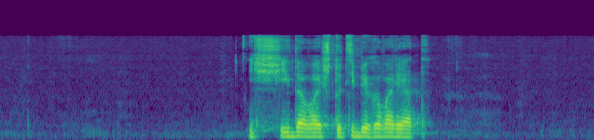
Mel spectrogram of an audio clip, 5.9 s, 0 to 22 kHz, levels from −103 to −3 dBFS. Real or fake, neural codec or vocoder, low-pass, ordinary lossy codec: fake; codec, 16 kHz, 16 kbps, FreqCodec, smaller model; none; none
